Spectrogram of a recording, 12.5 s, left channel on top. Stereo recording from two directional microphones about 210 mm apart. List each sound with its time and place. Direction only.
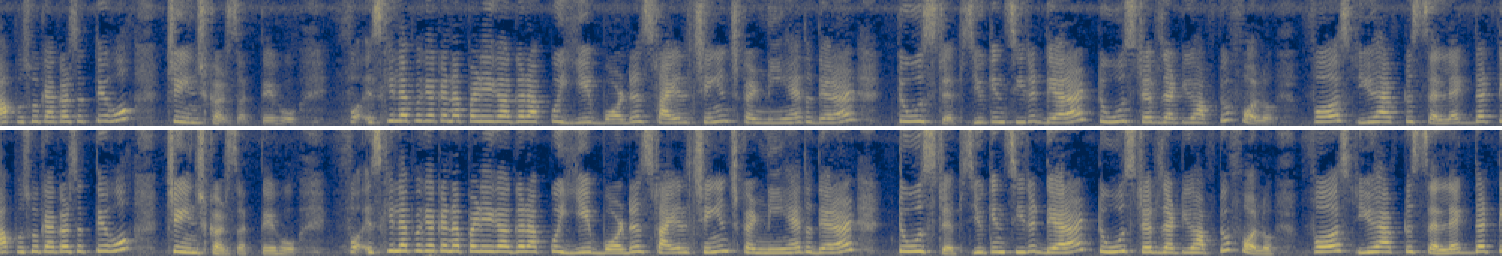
0.0 s a woman's voice: 40° right (ahead or behind)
